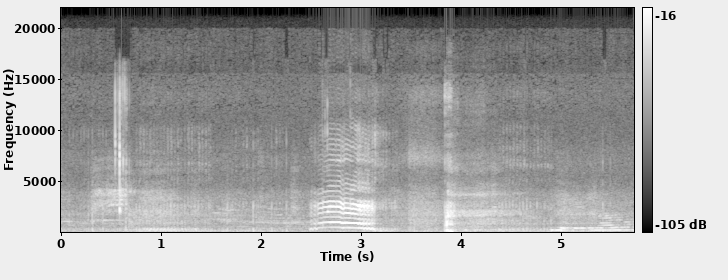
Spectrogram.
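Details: A nine-month-old male cat offered for sale at a cat market in Khulna gives a single short meow that arches up, then down, amid market chatter, sharp clicks and background hubbub.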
